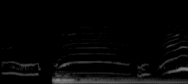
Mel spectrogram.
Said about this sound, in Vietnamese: chợt có tiếng trẻ con khóc ré lên ở trong khoang thuyền.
